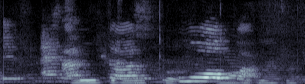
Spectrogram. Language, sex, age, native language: Icelandic, female, 9, Icelandic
